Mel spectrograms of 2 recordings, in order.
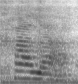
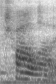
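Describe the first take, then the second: First: Challah with a throaty ch at the start; guttural ch. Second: Challah with an English sh at the start; English sh sound. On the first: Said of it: "You might have heard it as challah". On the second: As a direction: say challah as an English speaker would, with sh. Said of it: "It's not challah bread". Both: Shown as a demonstration.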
